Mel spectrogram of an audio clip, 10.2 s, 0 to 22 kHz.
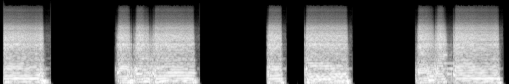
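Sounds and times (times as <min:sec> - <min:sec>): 
amplified guitar denoised by phase inversion: 0:00.1 - 0:01.0, 0:02.3 - 0:04.0, 0:05.4 - 0:07.1, 0:08.3 - 0:10.1.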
